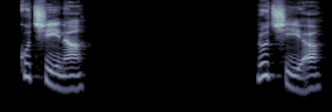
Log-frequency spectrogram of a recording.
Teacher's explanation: notice how the CH sound is more stressed in Italian than it is in English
